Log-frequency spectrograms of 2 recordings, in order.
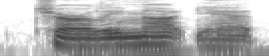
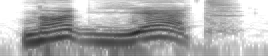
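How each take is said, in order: First: Said in the usual way. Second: "Not yet!" thrown back loud and higher; shouted. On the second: A narrator's reading. Charlie shouting her words back at Alice. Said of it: "I shouted".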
